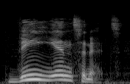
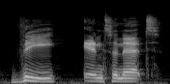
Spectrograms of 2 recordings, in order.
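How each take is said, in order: First: A y sound links the two words smoothly. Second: The two words are not linked by a y sound. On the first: The speaker calls it right. "In the middle, we put a y sound" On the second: The speaker calls it wrong. "that sounds weird"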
